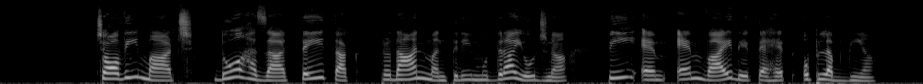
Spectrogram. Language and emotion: Punjabi, neutral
